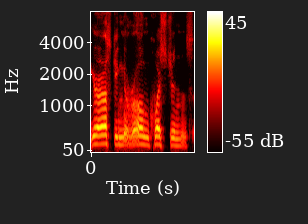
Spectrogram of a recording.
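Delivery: grown man's voice. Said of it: "this man voice came out of him".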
